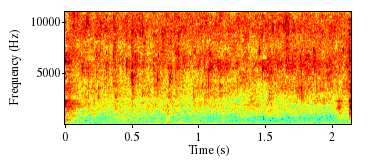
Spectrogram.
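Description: Water poured into a pan of fried dalia and lentils, a steady rushing hiss that stays even and close for the whole moment.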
